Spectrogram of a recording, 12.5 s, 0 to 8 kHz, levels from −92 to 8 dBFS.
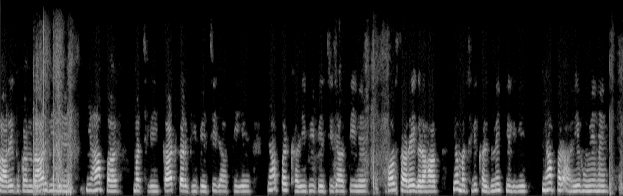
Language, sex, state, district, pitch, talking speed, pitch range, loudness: Hindi, female, Bihar, Saran, 220 Hz, 160 wpm, 215-245 Hz, -19 LUFS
